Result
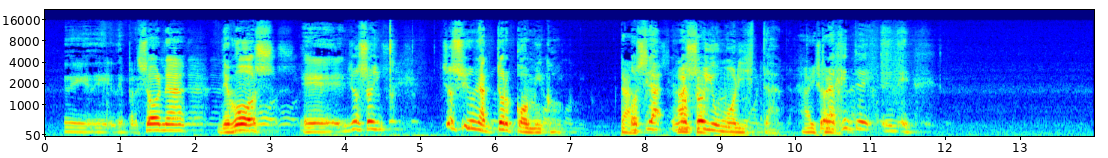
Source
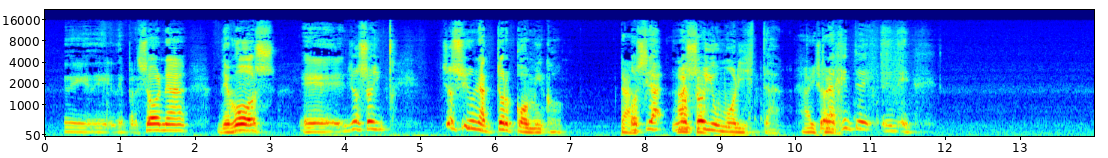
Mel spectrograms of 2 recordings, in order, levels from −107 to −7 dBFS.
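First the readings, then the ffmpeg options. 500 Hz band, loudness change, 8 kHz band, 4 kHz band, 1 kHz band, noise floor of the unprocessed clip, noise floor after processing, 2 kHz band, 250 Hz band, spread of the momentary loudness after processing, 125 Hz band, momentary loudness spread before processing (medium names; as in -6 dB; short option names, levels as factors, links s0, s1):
-1.5 dB, -1.5 dB, -1.5 dB, -1.5 dB, -1.5 dB, -63 dBFS, -64 dBFS, -1.5 dB, -1.5 dB, 19 LU, -1.5 dB, 20 LU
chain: -af "aecho=1:1:294|588:0.075|0.024,volume=0.841"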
